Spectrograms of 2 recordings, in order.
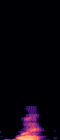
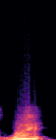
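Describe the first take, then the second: First: Said in the usual way. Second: High, loud, rising yelp of alarm; startled, pitched way up at the end; shocked outburst. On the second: Acted. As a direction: blurt it out in panic. Shock at waters breaking.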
